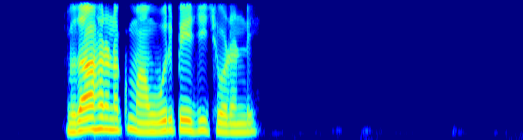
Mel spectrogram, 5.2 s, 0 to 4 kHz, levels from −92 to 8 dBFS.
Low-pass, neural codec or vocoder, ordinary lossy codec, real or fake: 3.6 kHz; none; none; real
